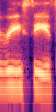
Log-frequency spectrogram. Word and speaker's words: Reese's: It's more like Reese is peanut butter cups, but you say Reese's. So I'm curious too, whoever's listening, whether you say the is or Reese's, because I swear it's Reese's.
